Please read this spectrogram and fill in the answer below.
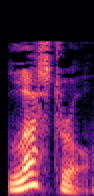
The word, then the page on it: lustral: British English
